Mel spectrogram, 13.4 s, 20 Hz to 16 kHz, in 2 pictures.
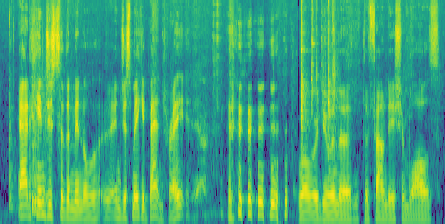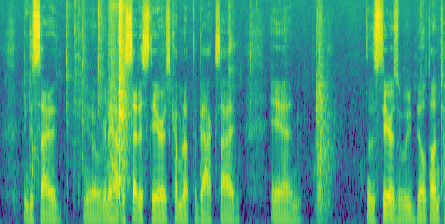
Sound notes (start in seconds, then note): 2.9 laughs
